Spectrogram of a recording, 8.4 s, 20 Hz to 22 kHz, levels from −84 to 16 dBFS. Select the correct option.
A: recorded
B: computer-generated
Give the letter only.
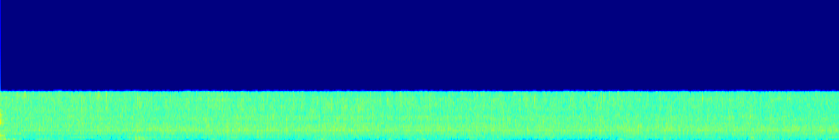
A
